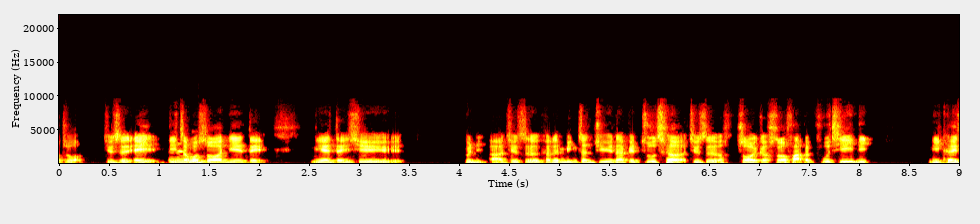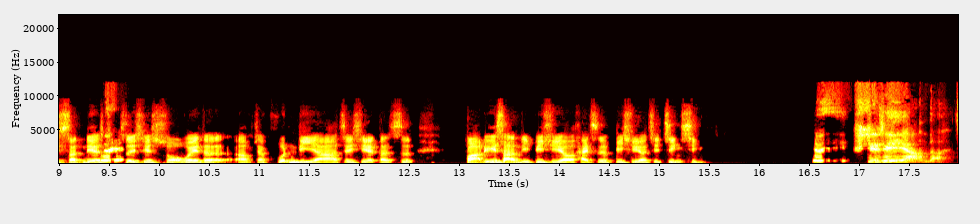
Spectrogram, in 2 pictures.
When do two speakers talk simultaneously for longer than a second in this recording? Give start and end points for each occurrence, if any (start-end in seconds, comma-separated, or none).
none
